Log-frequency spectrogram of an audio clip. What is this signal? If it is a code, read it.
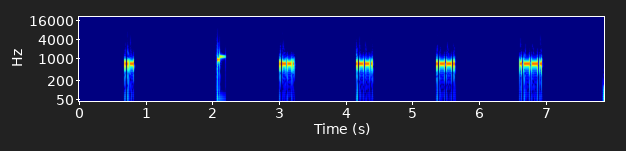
Morse code, heard as a keyed tone, about 53 wpm, spaced as for 9 wpm, 700 Hz. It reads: U PPPP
